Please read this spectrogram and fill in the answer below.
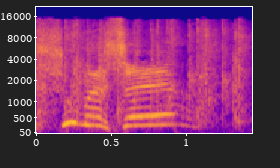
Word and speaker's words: Schumacher: Moi, je dis Schumacher, parce que malgré l'occupation, je prononce à la française, messieurs. Schumacher.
